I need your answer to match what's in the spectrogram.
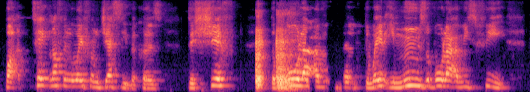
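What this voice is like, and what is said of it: Hoarse, nearly lost voice. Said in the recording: “I know you lot can hear my voice is gone, bro. It's gone.”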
